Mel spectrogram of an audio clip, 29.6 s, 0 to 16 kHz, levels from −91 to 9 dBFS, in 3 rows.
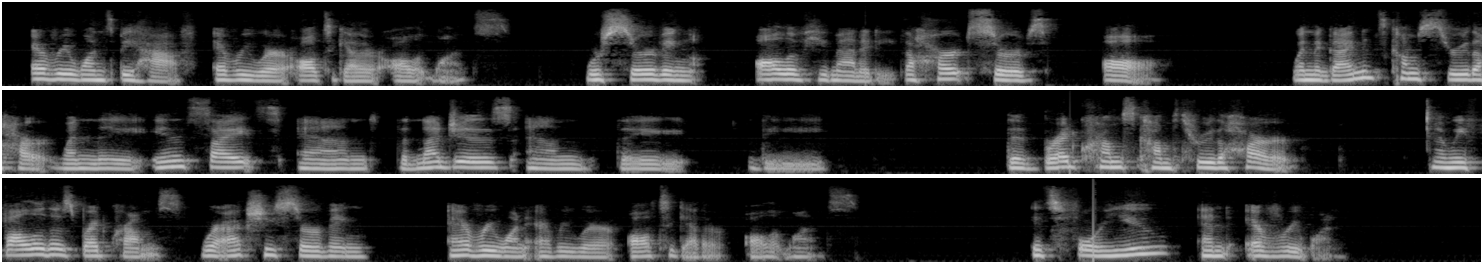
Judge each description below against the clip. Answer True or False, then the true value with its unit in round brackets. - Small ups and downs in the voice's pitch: False (4.1 semitones)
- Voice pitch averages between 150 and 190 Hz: True (185 Hz)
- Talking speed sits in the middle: False (120 wpm)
